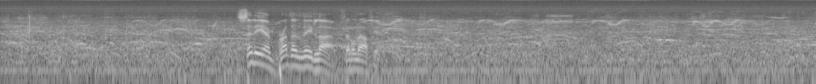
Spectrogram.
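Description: A crowd murmurs steadily in a large open stadium.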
